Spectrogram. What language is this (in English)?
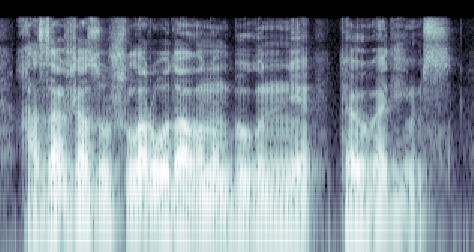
Kazakh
